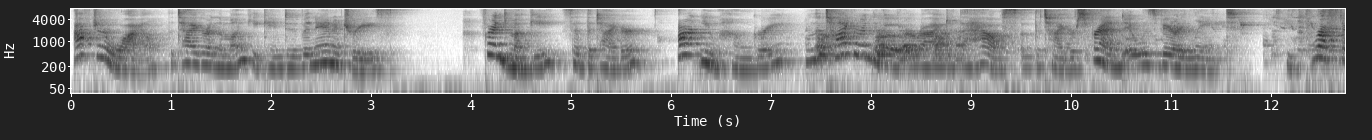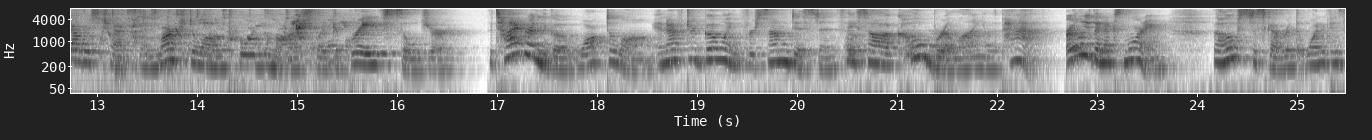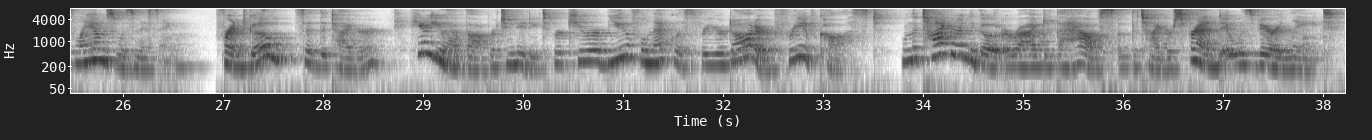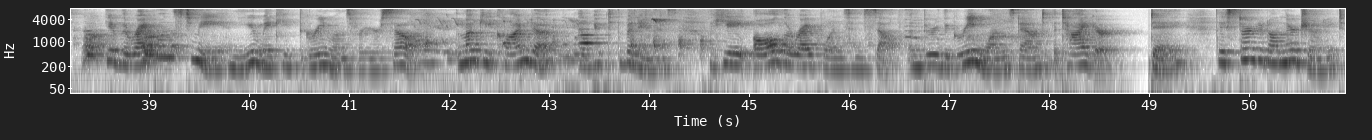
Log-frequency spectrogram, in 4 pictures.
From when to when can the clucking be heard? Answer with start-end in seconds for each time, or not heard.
9.9-15.9, 41.5-47.9.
